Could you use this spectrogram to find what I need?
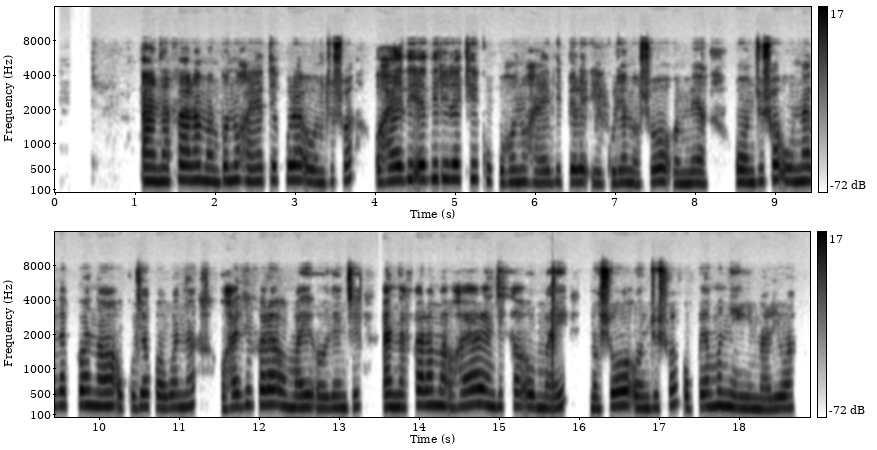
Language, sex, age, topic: Oshiwambo, female, 18-24, agriculture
